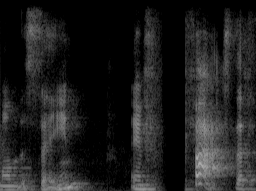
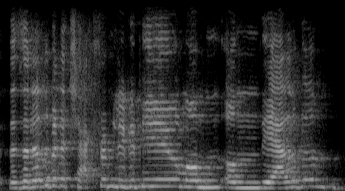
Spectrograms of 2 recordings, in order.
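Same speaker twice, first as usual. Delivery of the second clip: hammed-up Scouse, raised pitch; bad Liverpool accent; 4 semitones higher than usual. Host mentions the album's chat from Liverpool, bad Liverpool accent. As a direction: attempt a Liverpool accent and overdo it. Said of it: "That's a terrible Liverpool accent".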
